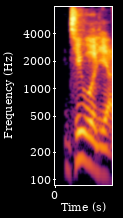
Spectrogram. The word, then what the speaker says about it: Giulia: Giulia, it's Giulia, right? I pronounce it correctly, right? Giulia.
